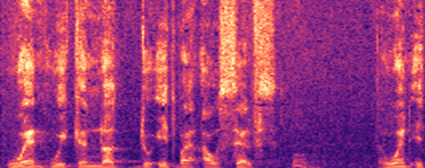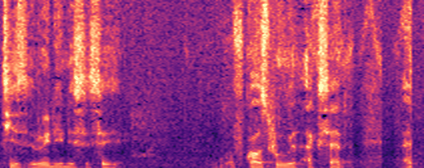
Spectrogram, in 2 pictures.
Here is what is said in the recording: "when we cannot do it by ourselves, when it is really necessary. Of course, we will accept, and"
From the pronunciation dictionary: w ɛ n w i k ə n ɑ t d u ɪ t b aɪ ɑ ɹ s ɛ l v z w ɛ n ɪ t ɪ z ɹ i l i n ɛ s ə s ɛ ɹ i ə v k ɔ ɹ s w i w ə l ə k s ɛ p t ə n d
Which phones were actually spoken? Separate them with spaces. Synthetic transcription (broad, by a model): w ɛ n w i k ə n ɑ t d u ɪ t b aɪ ɑ w s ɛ l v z w ɛ n ɪ t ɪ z ɹ i l i n ɛ s ə s ɛ ɹ i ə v k ɔ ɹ s w i w ə l ə k s ɛ p t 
